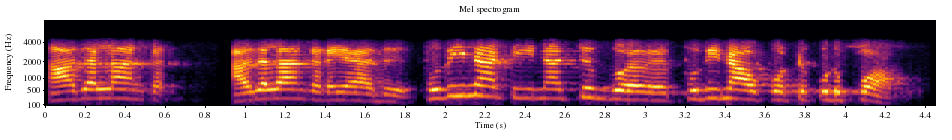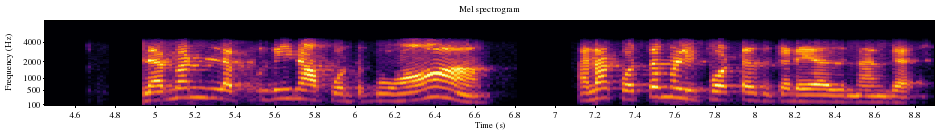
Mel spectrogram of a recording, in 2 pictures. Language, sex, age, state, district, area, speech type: Tamil, female, 60+, Tamil Nadu, Tiruchirappalli, rural, conversation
